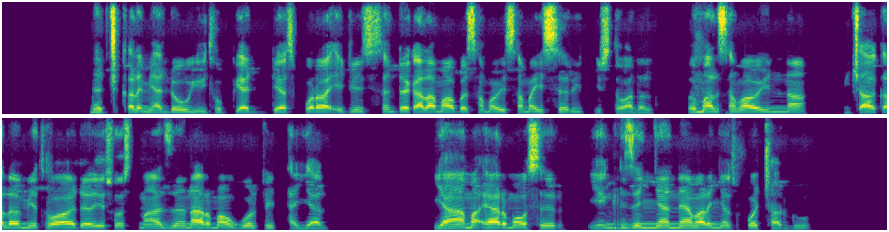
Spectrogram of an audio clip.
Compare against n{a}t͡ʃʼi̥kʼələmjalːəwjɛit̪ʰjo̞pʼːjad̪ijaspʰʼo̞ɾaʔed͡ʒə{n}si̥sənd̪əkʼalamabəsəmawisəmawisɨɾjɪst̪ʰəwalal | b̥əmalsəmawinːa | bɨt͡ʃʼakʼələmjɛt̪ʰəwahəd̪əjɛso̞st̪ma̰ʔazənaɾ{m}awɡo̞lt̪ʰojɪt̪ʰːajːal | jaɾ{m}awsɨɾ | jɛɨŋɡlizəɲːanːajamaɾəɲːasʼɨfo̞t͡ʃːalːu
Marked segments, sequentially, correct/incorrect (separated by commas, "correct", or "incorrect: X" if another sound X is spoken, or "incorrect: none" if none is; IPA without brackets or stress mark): incorrect: ə, correct, correct, correct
